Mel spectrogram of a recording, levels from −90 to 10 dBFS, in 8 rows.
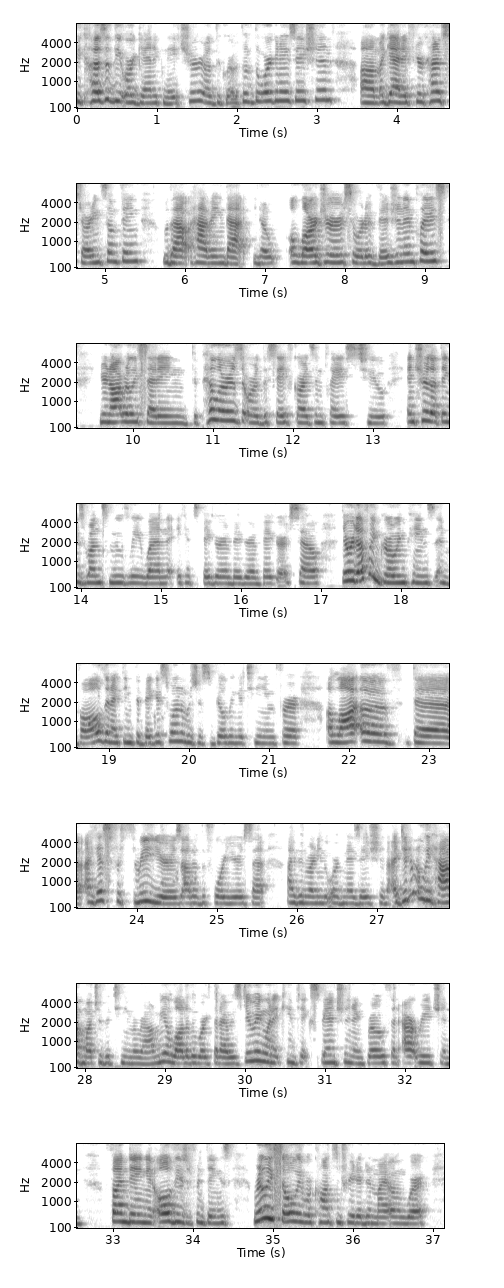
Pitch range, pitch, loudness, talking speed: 230-280 Hz, 245 Hz, -24 LUFS, 225 wpm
